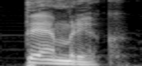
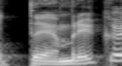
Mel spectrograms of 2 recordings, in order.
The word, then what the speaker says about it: Темряк: прийде Не темрява А темряк я думав що буде наголос темряк а він темряк а так то думав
